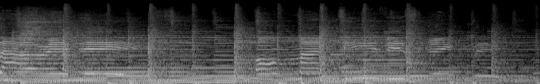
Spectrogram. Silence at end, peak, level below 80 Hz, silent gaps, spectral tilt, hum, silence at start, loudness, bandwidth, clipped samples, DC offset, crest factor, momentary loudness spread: 0 s; -6 dBFS; -34 dBFS; none; -5 dB/octave; none; 0 s; -22 LUFS; 19 kHz; under 0.1%; under 0.1%; 16 dB; 9 LU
